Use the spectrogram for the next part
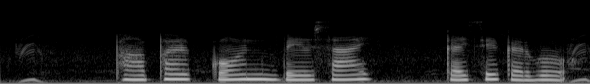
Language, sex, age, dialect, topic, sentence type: Chhattisgarhi, female, 18-24, Northern/Bhandar, agriculture, question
